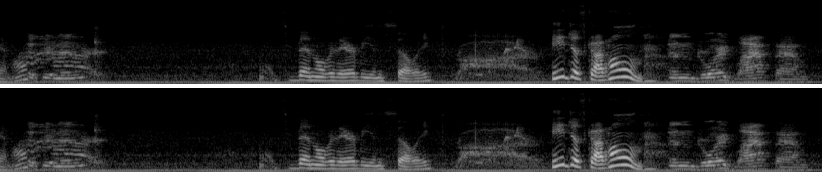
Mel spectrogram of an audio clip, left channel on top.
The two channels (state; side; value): normal; both; correlation 0.96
